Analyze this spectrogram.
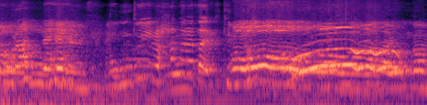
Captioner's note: agreeing sound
